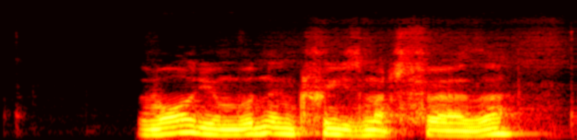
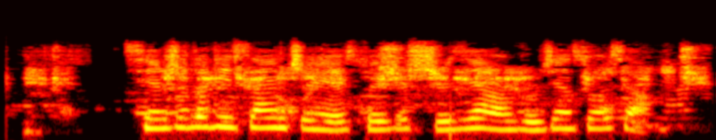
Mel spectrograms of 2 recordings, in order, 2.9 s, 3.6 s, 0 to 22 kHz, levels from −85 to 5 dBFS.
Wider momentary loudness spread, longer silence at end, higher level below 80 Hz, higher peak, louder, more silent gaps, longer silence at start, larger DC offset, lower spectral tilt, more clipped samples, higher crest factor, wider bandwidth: second, 4 LU vs 10 LU; first, 0.2 s vs 0 s; first, -52 dBFS vs -64 dBFS; about the same, -2 dBFS vs -2 dBFS; first, -14 LUFS vs -17 LUFS; neither; first, 0.7 s vs 0.15 s; neither; first, -9 dB/octave vs -1.5 dB/octave; neither; about the same, 12 dB vs 16 dB; first, 10 kHz vs 8 kHz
